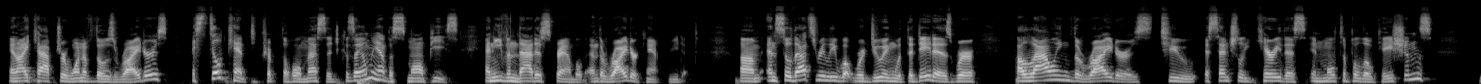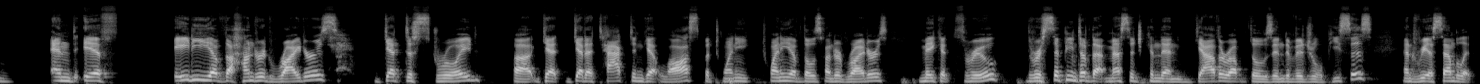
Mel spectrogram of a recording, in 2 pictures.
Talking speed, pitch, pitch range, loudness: 195 wpm, 150 Hz, 135-170 Hz, -20 LUFS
